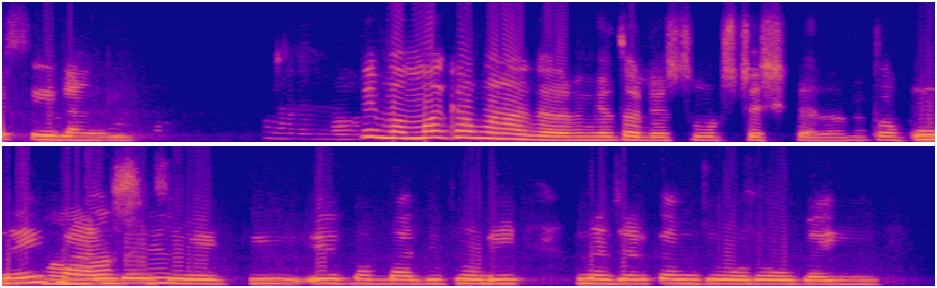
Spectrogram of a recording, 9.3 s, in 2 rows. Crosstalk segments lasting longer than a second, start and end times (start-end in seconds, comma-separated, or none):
none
